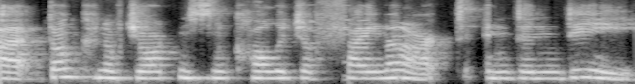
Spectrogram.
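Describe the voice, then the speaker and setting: Her pitch high, a woman speaks at a fairly slow pace with a Scottish accent. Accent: Scottish (Ayrshire). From Scotland, Ayrshire. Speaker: academic researcher and poet. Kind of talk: conference presentation.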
